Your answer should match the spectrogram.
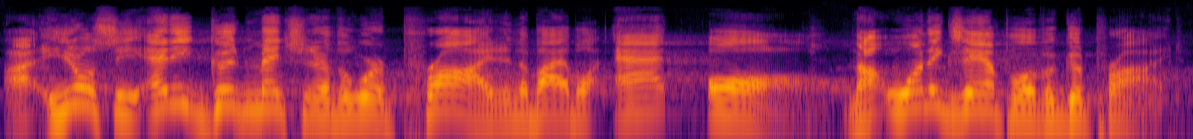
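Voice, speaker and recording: An older man preaching a sermon as pastor, with fervent emphasis, slowing down to stress scripture and putting questions to the congregation. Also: high voice, expressive, fairly bright tone. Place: church sanctuary. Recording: long reverb of a large hall.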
